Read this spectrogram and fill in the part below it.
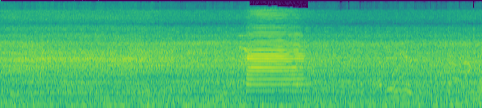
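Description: A train horn sounds clearly for under a second, mid-clip, over a steady loud rumble of a train rolling along a Pakistani mainline track near the Attock city bypass after a derailment was cleared; a voice is also faintly present.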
